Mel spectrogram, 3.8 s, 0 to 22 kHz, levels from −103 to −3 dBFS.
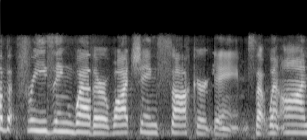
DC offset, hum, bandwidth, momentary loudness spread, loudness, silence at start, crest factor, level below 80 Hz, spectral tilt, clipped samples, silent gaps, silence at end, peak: under 0.1%; none; 8 kHz; 9 LU; -21 LUFS; 0 s; 18 dB; -74 dBFS; -3.5 dB/octave; under 0.1%; none; 0 s; -4 dBFS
